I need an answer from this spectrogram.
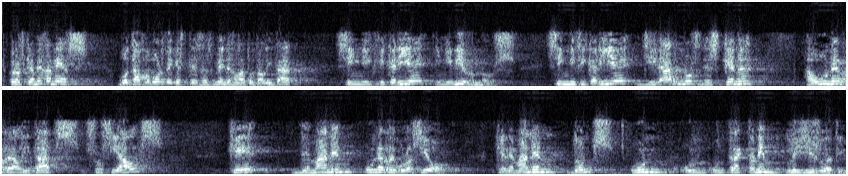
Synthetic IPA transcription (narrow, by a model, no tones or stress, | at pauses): pɾɔskamezamesbot̪afəβoɾðəkɛst̪ezəzmenezələt̪ut̪alit̪at̪̚ | siɡnifikaɾieiniβiɾnusː | iɡnifikaɾieʒiɾaɾnuzðeskɛnəː | unezreəlit̪at͡ssusialˠs | ked̪emanenunəreɣulɐsio | keðemanend̪ɔnzunununt̪ɾək̚t̪amenləʒizlat̪iw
